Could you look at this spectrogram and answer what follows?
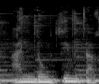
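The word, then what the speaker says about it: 안동찜닭: Everybody say Andong jimdak.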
